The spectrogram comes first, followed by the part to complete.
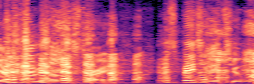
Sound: laughs

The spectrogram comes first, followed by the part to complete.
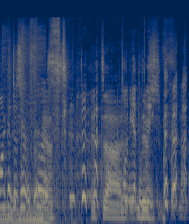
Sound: laughs

